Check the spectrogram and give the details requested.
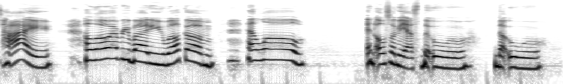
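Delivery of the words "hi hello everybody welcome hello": nervous, anxious voice. Welcoming everybody at the start after admitting genuine nerves: nervous greeting. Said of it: "I'm actually like genuinely nervous".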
